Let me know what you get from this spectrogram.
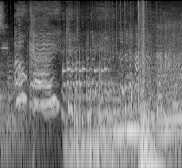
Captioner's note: kids laughing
